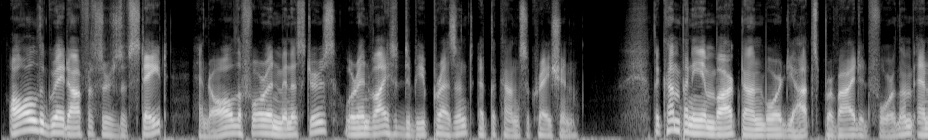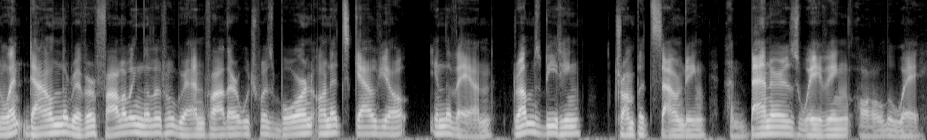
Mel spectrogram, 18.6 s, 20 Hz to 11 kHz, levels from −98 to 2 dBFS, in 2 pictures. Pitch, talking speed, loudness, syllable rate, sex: 110 Hz, 180 wpm, -19 LUFS, 5.5 syllables/s, male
